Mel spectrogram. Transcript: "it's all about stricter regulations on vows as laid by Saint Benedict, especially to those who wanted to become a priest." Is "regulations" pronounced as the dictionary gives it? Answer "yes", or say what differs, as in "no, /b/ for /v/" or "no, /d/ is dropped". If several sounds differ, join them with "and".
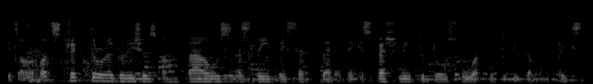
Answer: no, /s/ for /z/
